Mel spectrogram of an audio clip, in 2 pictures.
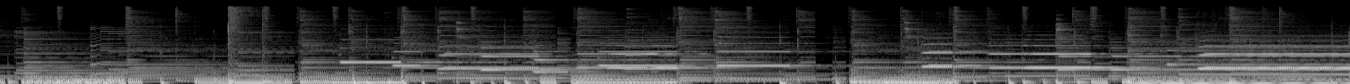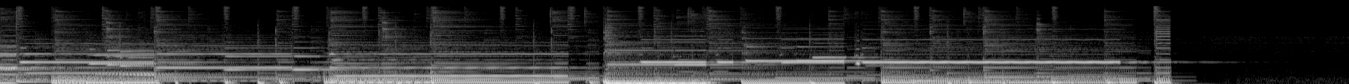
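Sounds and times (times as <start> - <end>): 
note overhang: 0.1 - 1.5, 3.0 - 25.7.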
